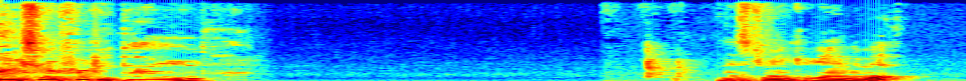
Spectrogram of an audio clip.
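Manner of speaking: rough, raspy, hoarse voice. Calling out race results, stopping to drink again: raspy voice. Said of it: "My voice is getting raspy".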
